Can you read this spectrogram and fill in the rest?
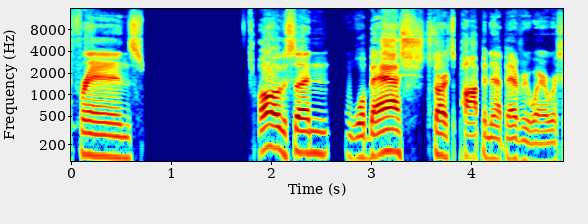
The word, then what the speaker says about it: Wabash: and I see we're crossing Wabash River on the map. – Whoa. – Yeah, which is actually pronounced Wabash, but you know, yeah.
